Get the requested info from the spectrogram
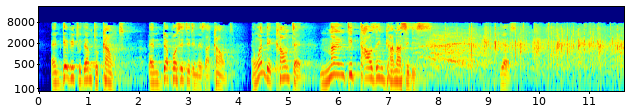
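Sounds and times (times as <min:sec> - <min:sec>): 
speech: 0:00.2 - 0:08.0, 0:09.2 - 0:09.8
audience clapping: 0:07.8 - 0:11.6.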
